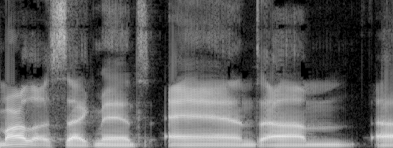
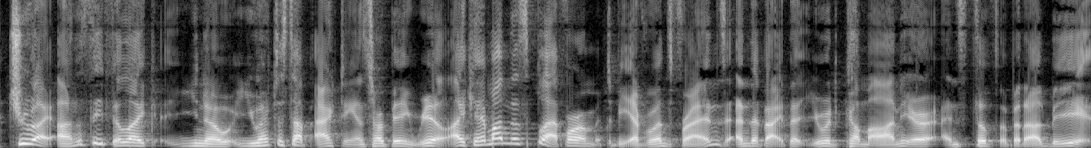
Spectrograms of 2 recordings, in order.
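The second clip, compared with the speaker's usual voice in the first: hammed-up hurt, pitched higher; soap opera melodrama; 5 semitones higher than usual. Sonya confronting Drew, mock soap opera hurt. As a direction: act wounded, rising to a high reproach. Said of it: "now comes the soap opera moment".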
